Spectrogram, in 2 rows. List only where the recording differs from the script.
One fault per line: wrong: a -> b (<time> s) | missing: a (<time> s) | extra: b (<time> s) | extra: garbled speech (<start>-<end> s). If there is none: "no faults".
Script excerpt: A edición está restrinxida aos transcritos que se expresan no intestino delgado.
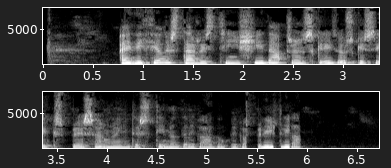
missing: aos (2.3 s)
extra: garbled speech (5.2-5.9 s)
